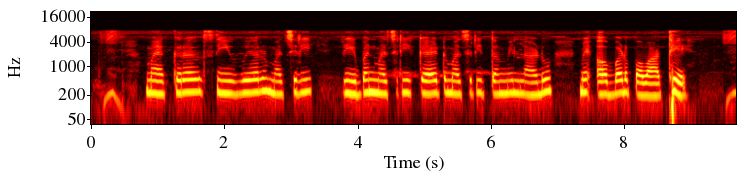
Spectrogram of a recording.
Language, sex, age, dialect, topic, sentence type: Chhattisgarhi, female, 18-24, Northern/Bhandar, agriculture, statement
